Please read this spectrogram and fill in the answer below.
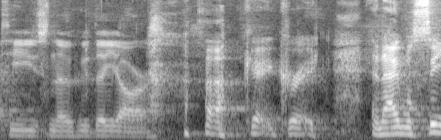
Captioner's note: laughing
